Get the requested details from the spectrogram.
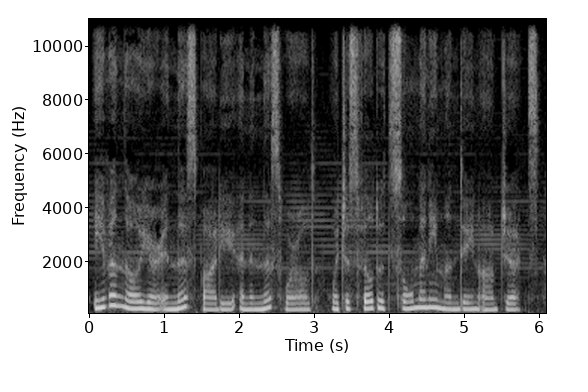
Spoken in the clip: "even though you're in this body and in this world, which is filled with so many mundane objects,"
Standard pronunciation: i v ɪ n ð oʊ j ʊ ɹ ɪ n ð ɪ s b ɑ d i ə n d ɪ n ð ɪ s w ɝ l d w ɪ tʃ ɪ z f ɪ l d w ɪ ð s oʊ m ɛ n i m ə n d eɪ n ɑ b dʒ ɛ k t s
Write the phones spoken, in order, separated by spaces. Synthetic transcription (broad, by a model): i v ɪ n ð oʊ j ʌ ɹ ɪ n ð ɪ s b ɑ d i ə n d ɪ n ð ɪ s w ɝ l d w ɪ tʃ ɪ z f ɪ l d w ɪ ð s oʊ m ɛ n i m ə n d eɪ n ɑ b dʒ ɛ k t s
